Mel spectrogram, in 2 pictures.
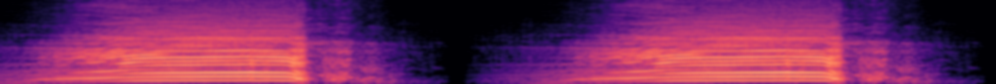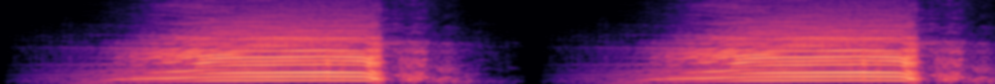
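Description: A cow gives long, deep moos, each about a second and a half, repeated steadily.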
